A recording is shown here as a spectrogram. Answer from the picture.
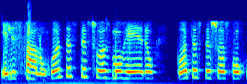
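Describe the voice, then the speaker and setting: A woman has an ordinary speaking voice at a fairly high pitch, with ordinary pitch variation. Her pace is fairly slow. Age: 60s. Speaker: caller. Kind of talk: radio call-in comment.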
